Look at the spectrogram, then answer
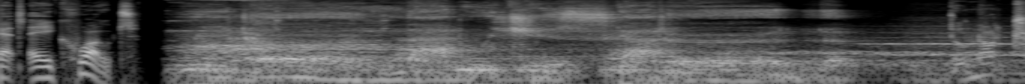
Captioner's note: demon voice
